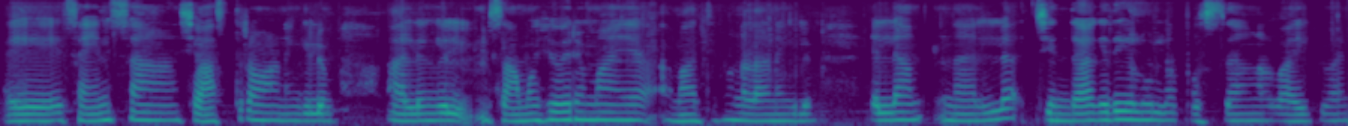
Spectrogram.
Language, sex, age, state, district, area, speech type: Malayalam, female, 45-60, Kerala, Kottayam, rural, spontaneous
